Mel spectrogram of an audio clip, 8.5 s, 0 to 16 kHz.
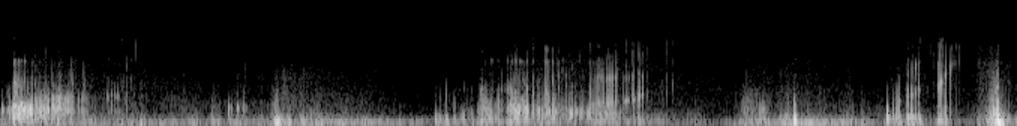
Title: extreamy loud empty deep stomach growls part 3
